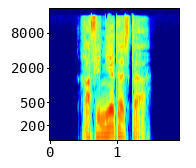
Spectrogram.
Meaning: inflection of raffiniert: 1. strong/mixed nominative masculine singular superlative degree 2. strong genitive/dative feminine singular superlative degree 3. strong genitive plural superlative degree
- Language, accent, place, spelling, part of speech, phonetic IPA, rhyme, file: German, Germany, Berlin, raffiniertester, adjective, [ʁafiˈniːɐ̯təstɐ], -iːɐ̯təstɐ, De-raffiniertester.ogg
